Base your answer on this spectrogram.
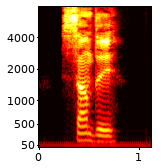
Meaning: to split up, to divide
- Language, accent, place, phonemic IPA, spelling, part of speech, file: French, France, Lyon, /sɛ̃.de/, scinder, verb, LL-Q150 (fra)-scinder.wav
